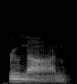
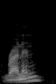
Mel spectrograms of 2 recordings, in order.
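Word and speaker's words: Runaan: make using one but his name is pronounced rune on in my review I can't pronouncing it running like it's running and so many people commented like it's not running like he's jogging it's it's it's running now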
